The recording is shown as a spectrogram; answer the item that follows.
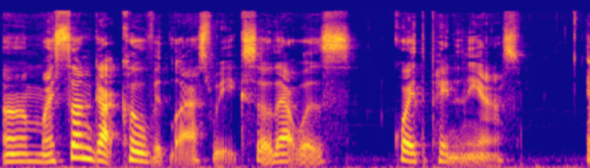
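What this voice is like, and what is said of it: Congested, stuffy-nosed voice. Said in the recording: “I sound a little congested. I'm a little congested.”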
